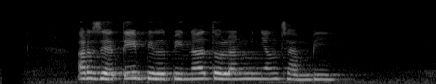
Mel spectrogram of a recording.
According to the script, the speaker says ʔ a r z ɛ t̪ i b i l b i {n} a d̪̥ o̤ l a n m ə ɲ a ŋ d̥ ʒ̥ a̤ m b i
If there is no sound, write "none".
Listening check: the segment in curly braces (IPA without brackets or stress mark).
n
